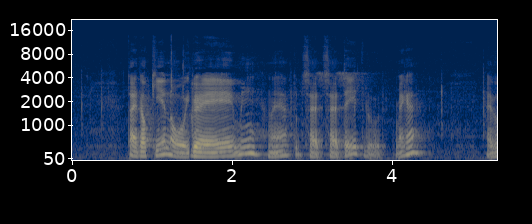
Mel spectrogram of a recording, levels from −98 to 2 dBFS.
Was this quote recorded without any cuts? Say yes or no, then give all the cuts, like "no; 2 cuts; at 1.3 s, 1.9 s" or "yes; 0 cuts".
no; 4 cuts; at 0.9 s, 1.5 s, 3.1 s, 3.9 s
